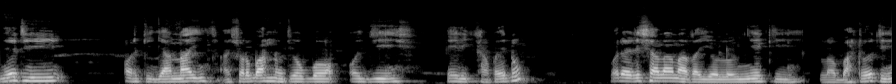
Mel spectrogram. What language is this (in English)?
Masai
